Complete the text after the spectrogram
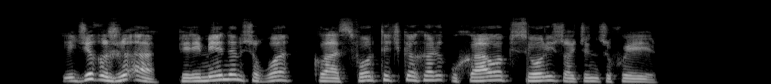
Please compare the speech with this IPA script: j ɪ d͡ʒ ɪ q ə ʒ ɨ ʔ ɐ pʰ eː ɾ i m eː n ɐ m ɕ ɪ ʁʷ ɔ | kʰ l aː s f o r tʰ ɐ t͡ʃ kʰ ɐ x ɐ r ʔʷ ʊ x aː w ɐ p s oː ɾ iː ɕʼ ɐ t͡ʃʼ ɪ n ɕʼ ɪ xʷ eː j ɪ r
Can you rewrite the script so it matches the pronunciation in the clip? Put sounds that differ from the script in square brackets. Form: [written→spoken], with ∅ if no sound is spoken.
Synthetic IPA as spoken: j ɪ d͡ʒ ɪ q ə ʒ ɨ ʔ ɐ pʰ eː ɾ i m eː n ɐ m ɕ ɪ ʁʷ ɔ | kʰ l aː s f o r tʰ ɐ t͡ʃ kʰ ɐ x ɐ r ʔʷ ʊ x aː w ɐ p s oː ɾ iː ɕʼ ɐ t͡ʃʼ ɪ n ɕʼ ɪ xʷ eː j ɪ r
